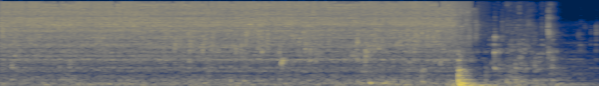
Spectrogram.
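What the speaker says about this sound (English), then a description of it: "let's get it rinsed off here" A running water tap rinses an aluminum razor with a nickel finish, a half-DE-blade single-edge design, making a steady close splashing stream at the sink that cuts off near the end with a clunk and a few trailing drips.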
